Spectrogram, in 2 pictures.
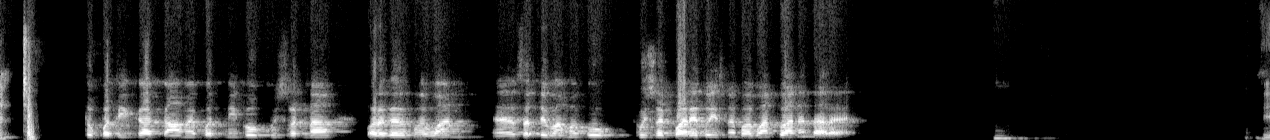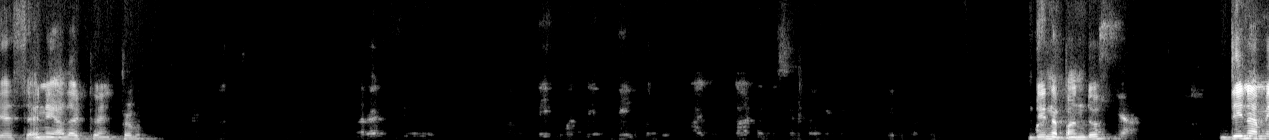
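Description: An elderly man speaks with animation into a microphone, pausing often.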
